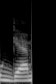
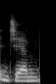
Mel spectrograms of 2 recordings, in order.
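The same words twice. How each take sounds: First: "गैम" with a hard g, as gam. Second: "जैम" with g sounded as j; soft g. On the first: Teacher warning learners off a misreading, "गैम" with hard g. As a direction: start "गैम" on a hard g sound. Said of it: "इसको गैम नहीं पढ़ेंगे". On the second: Teacher giving learners the correct reading, "जैम" with j sound. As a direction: start "जैम" on a j sound, as jam. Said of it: "जी का उच्चारण ज हो रहा है". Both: Shown as a demonstration.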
